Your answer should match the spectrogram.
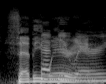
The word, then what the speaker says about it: February: My favorite pronunciation is February. – February? – February. Yeah, like you're wary of Febby.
